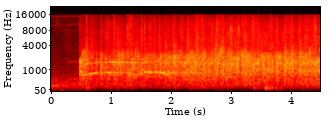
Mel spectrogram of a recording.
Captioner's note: audience clapping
